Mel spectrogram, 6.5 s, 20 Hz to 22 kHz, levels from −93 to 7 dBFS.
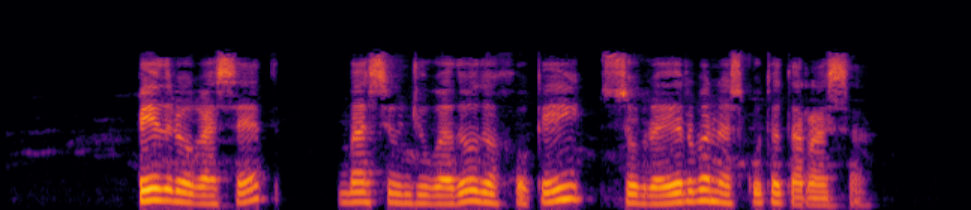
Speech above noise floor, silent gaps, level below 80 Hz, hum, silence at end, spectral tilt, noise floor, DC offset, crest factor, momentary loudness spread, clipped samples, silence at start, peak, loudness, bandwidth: over 71 dB; none; -64 dBFS; none; 0.7 s; -4.5 dB/octave; under -90 dBFS; under 0.1%; 20 dB; 10 LU; under 0.1%; 0.95 s; -2 dBFS; -20 LUFS; 8.2 kHz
